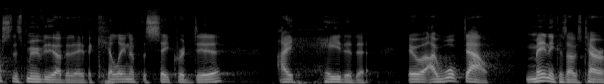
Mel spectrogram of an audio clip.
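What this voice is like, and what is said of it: Usual voice. Nothing is said of it.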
